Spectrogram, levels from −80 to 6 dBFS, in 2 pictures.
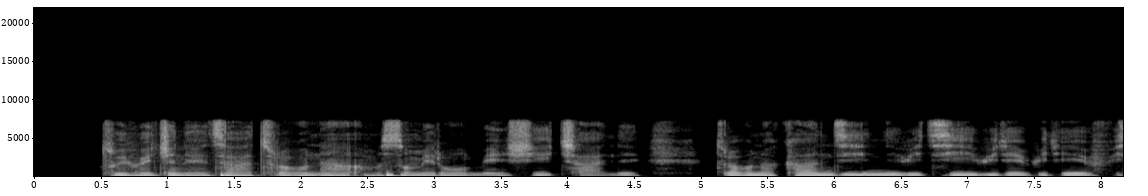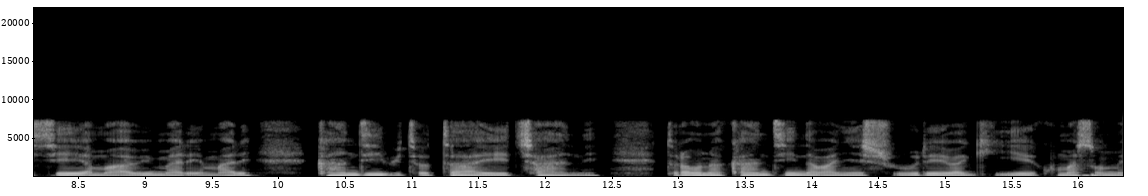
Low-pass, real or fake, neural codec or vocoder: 7.2 kHz; fake; vocoder, 44.1 kHz, 80 mel bands, Vocos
